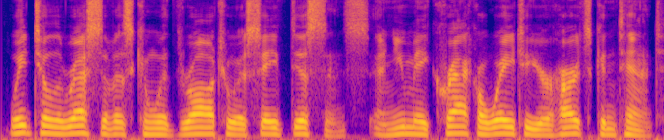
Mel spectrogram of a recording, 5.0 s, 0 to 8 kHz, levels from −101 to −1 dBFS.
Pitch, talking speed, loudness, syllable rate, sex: 130 Hz, 255 wpm, -16 LUFS, 5.6 syllables/s, male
